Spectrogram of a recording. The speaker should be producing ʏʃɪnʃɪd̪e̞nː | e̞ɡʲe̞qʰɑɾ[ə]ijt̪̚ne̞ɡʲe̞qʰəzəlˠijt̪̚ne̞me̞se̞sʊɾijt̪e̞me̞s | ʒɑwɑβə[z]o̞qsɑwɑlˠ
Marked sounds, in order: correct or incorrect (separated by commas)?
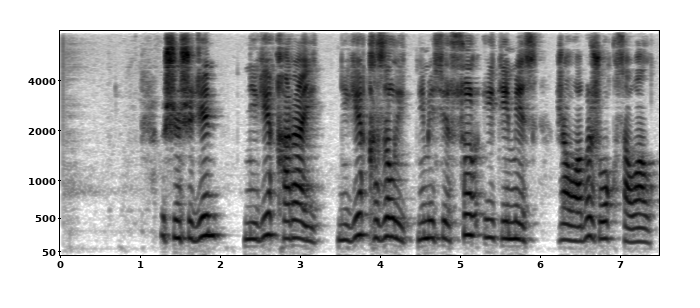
incorrect, incorrect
